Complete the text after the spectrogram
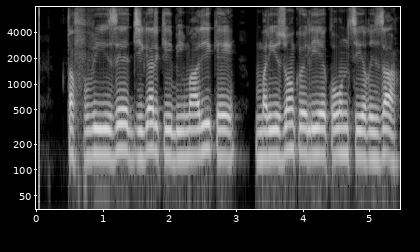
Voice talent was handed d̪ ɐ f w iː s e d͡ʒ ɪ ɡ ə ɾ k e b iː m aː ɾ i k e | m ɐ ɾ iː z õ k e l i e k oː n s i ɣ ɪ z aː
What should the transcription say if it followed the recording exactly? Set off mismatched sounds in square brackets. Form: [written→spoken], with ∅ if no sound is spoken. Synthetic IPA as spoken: [d̪→t̪] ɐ f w iː [s→z] e d͡ʒ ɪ ɡ ə ɾ k [e→i] b iː m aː ɾ i k e | m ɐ ɾ iː z õ k e l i e k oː n s i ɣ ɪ z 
